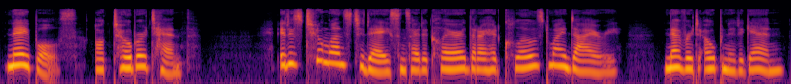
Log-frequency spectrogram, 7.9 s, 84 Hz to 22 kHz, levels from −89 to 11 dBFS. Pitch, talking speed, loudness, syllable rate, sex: 240 Hz, 165 wpm, -17 LUFS, 5.3 syllables/s, female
